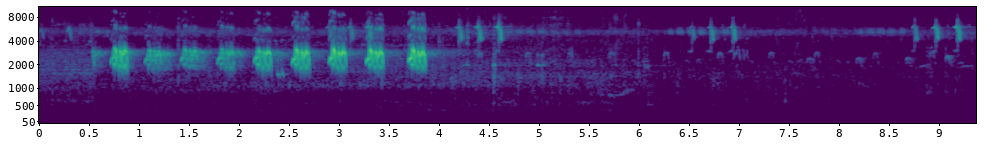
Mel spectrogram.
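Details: Blue-tailed bee-eater uttering a run of about ten loud, evenly spaced rolling chirps over three seconds, then only faint scattered notes and a thin steady high whine.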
